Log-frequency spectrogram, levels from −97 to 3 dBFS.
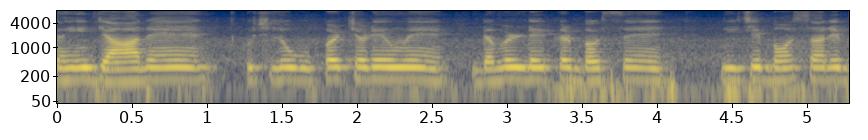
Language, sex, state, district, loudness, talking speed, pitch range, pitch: Hindi, female, Punjab, Pathankot, -17 LUFS, 195 wpm, 155-170 Hz, 165 Hz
